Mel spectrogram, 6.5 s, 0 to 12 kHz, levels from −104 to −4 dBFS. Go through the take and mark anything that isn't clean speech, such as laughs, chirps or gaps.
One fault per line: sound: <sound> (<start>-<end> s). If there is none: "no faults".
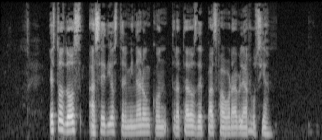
no faults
